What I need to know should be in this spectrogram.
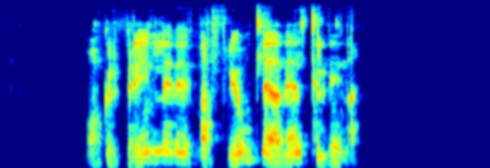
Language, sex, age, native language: Icelandic, male, 20-29, Icelandic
